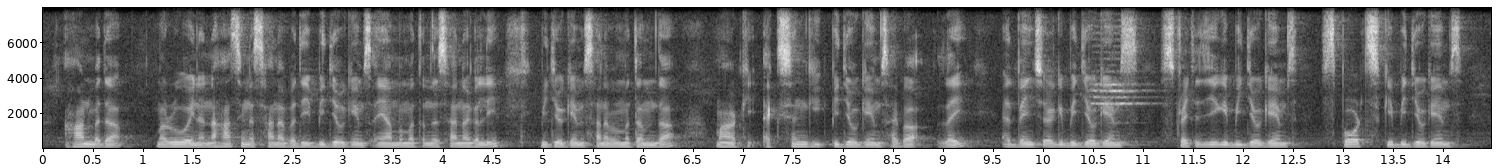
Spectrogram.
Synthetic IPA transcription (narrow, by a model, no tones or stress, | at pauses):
ɐɦanbɐdɐ | mɐɾuojnɐnɐɦasiŋnɐsanɐbɐdibʱidijoɡemsɐjambɐmɐtɐmdɐsanɐɡɐlibʱidioɡemsanɐbɐmɐtɐmdɐ | mɐɦakːiek̚sɐnɡibʱidioɡemshajbɐlɐj | ed̚bʱent͡ʃɐɾɡibʱidioɡemsː | tɾeted͡ʒiɡibʱidioɡemsː | poɾtsɡ̥ibʱidioɡems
